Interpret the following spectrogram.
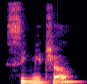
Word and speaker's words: signature: But there are always exceptions to the rule, and some common exceptions are the words signature and magnet. In these two words, we do pronounce the G sound.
